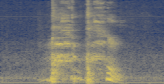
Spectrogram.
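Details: Irritant cough from a person with a self-described smoker's cough who accidentally breathed in pepper while cooking steak: three quick, harsh coughs in a short burst, like throat clearing.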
